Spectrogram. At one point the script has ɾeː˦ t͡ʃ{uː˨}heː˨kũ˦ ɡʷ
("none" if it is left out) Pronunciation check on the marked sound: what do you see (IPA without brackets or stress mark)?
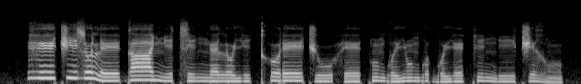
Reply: uː˨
